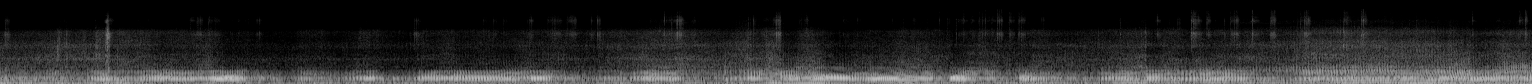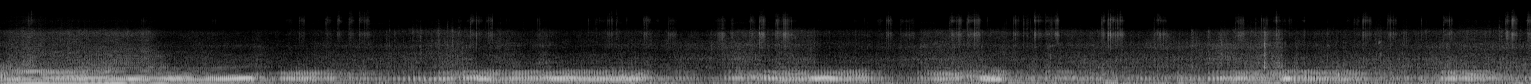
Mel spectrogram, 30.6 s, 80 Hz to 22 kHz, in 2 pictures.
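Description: Gas Gas 350F single-cylinder four-stroke enduro motorcycle engine ridden hard on a sandy trail, its revs rising and falling constantly with the throttle, with clattering from the bike over rough ground. About halfway through, the engine note turns deeper and boomier for a few seconds inside a stone tunnel.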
